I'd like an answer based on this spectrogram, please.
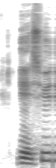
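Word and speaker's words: です: Desu itu dibaca des ya. Kalau minasang di Jepang sini desu dibaca des ya. Ya walaupun kalau orang desa di sini biasanya desu ya dibaca desu juga.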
